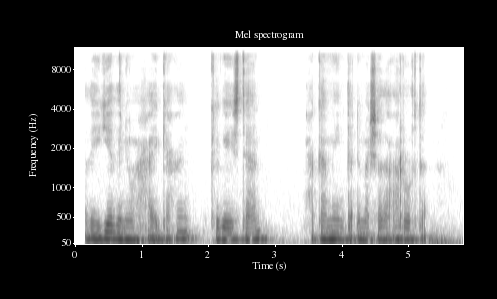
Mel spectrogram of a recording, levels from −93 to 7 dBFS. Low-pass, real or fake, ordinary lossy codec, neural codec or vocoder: 10.8 kHz; real; none; none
